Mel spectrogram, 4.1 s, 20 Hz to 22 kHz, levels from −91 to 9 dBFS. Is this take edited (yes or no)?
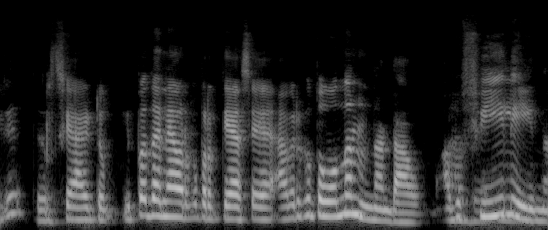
no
